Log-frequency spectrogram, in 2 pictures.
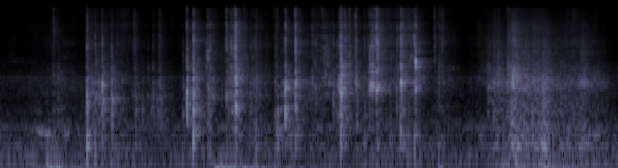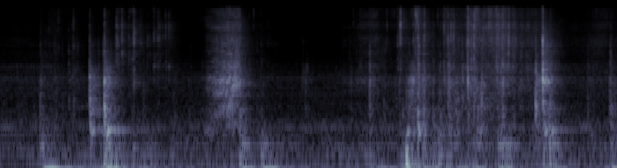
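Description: Hands handling trading-card packaging: plastic wrappers crinkling and rustling in repeated bursts, with tearing and a few light knocks.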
